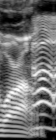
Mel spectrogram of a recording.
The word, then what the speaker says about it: Warung: Sydney Warung. Warung. Is the pronunciation of that.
